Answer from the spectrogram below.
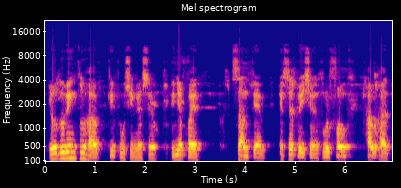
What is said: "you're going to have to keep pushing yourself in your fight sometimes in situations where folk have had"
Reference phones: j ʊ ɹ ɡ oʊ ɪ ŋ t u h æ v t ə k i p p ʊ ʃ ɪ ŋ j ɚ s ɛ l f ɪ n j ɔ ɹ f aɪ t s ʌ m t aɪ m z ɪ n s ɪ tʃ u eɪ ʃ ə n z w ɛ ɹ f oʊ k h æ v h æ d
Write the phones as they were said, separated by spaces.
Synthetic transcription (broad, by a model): j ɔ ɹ ɡ oʊ ɪ ŋ t u h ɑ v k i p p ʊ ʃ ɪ ŋ j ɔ s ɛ l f ɪ n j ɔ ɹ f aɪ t s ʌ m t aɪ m ɪ n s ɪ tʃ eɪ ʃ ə n w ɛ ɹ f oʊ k h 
